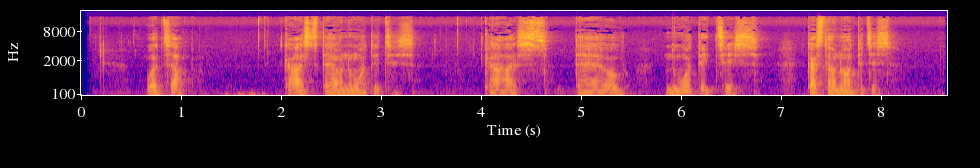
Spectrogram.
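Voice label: "What's up", Latvian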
